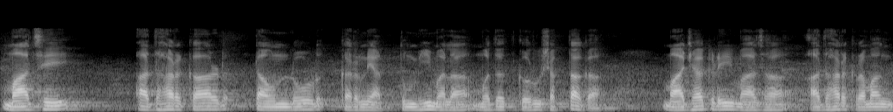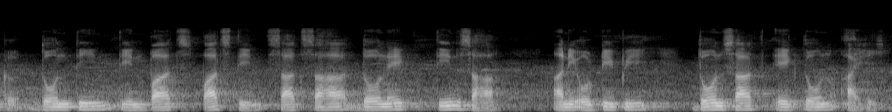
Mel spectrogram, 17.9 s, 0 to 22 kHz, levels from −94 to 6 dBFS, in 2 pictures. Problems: constant background noise, continuous background conversations, echo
